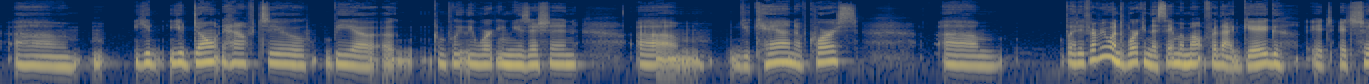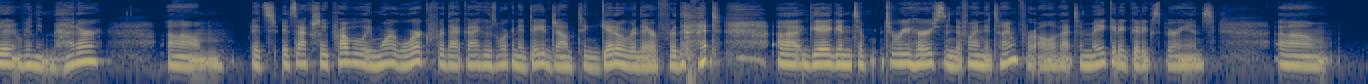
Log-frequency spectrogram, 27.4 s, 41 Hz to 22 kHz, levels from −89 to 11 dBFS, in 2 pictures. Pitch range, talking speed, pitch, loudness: 175-205 Hz, 165 wpm, 190 Hz, -24 LUFS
